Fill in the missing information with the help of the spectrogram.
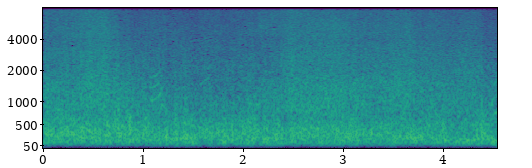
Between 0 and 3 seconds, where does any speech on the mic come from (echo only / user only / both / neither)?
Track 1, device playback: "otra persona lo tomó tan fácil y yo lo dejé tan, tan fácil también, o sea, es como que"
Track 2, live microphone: neither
